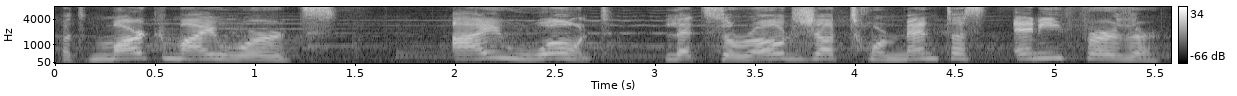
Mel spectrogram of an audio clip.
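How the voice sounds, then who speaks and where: Young warrior queen giving a solemn speech, highish bright voice, game cutscene with music behind. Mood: resolute. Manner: solemn, earnest, measured public oratory. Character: resolute young female ruler rallying her grieving people. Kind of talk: dramatic video game cutscene acting. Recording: background music under the voice.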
